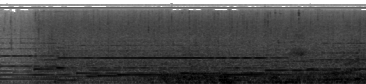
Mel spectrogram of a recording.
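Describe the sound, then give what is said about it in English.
Torrential rain pours down in a dense, unbroken hiss with low rumbling beneath it, while sustained tonal notes shift gradually over the downpour. “Katie rides Flicker in torrential rain.”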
